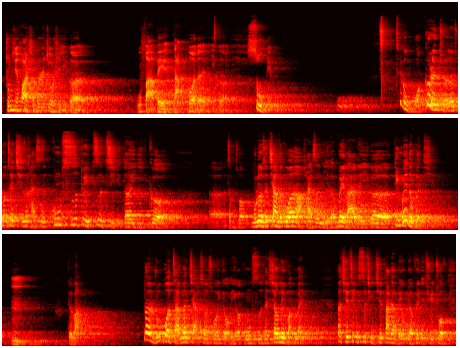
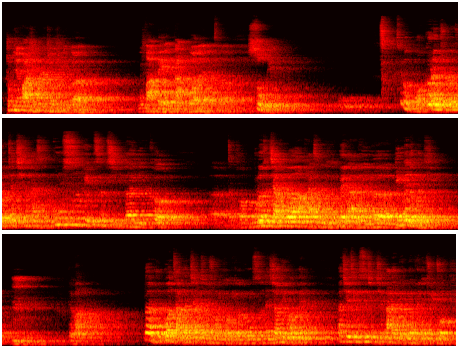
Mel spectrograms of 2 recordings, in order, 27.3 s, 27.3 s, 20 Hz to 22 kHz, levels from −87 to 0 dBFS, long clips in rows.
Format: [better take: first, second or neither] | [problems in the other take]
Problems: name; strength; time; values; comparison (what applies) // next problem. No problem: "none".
first | room echo; strong; dies away in 2.7 s; slight in the first // off-mic speech; far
